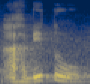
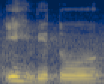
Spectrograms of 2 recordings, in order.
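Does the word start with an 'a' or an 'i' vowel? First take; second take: a; i. First: The word starts with an a vowel. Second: The word starts with an i vowel. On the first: The speaker calls it wrong. "jadi tak betul" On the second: The speaker calls it right. "Jadi bacanya ihbitu"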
